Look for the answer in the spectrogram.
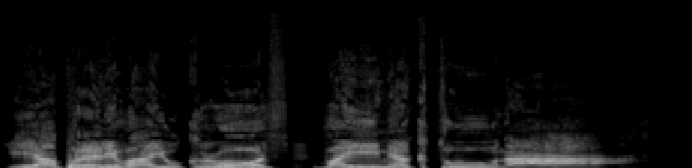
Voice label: Male Dwarf Play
